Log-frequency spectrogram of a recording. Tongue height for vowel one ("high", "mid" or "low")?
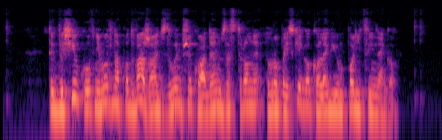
mid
